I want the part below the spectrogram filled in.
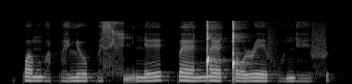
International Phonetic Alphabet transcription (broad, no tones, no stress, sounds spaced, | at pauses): p ʌ ŋʷ a̤ p ɛ̤ lʲ o p ɛ̤ s x ḭ n e | p ɛ ŋ͡ǃ ɛ ǃ o ɹ e f o̤ n e̤ f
